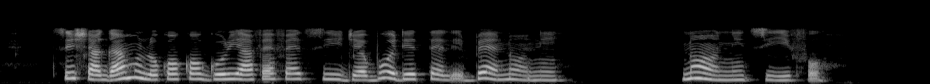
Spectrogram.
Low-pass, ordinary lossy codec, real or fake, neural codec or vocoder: 5.4 kHz; none; real; none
